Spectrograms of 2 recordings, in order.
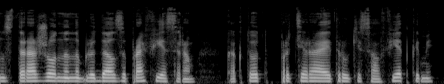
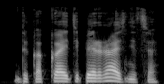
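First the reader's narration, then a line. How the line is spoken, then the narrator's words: Sullen grumbling. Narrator (Russian): угрюмо пробурчал семикурсник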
